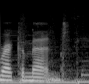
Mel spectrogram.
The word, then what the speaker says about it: recommend: Note that we stress the third syllable in recommend.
